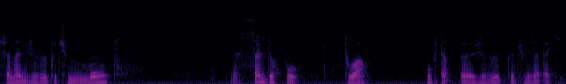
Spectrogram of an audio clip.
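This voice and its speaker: A man giving casual gameplay commentary, chatting, swearing and muttering quick orders at the characters on screen. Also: medium pitch, dark tone. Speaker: let's play gamer.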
